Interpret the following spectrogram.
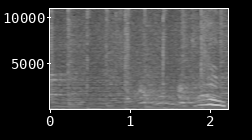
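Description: Pembroke Welsh corgi barking a few times in the second half, the last bark the loudest, over steady background music.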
